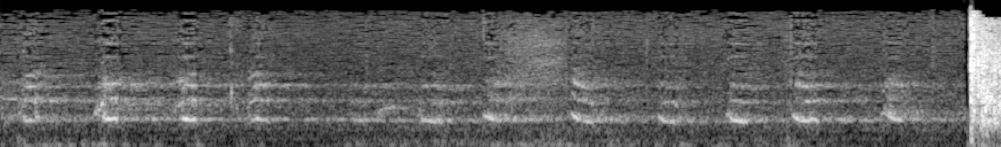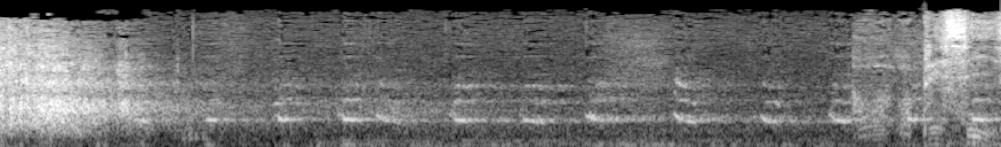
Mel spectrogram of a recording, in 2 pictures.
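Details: A Kopay hound bays in quick, ringing barks, several a second, while trailing a hare in snow during a hare hunt.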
